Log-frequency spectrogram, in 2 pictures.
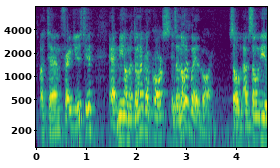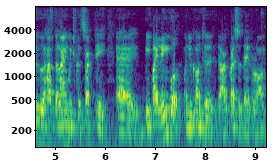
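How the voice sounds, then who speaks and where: An Irish man with an expressive, brisk mid-range voice chairs a panel in a lecture room before an audience. He introduces the speakers with wry, digressive asides and hesitates often. The mic is distant and there's faint background noise.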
